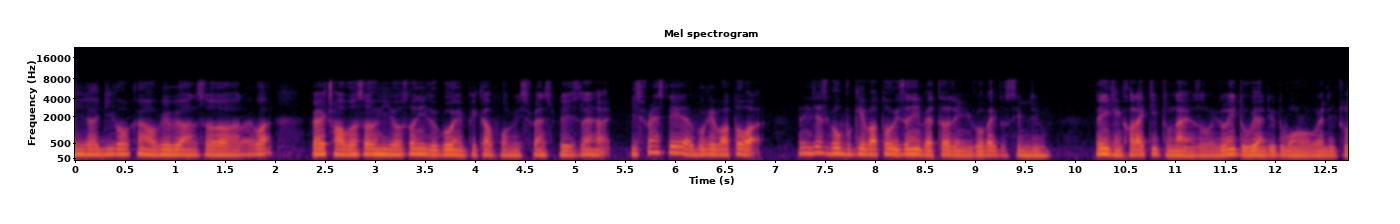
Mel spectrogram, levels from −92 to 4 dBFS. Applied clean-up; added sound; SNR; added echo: none; none; none; none.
